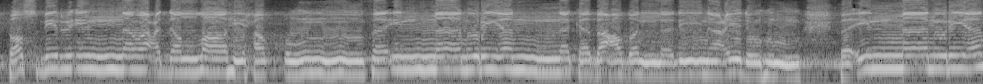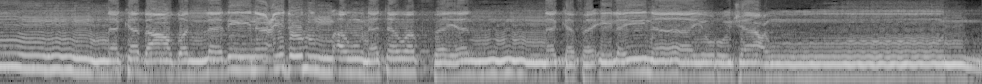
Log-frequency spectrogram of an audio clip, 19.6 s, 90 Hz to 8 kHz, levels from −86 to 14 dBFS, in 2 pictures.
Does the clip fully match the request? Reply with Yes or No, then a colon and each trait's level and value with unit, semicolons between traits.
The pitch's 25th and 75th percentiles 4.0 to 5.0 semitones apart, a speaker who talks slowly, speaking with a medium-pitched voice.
Yes: average, 4.5 semitones; slow, 55 wpm; medium, 170 Hz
